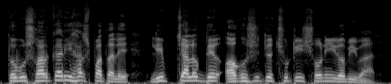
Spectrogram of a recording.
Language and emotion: Bengali, neutral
